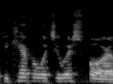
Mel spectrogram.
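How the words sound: It is said in a sweet, gentle voice.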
